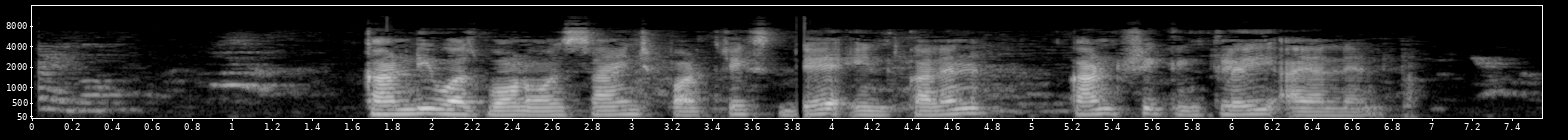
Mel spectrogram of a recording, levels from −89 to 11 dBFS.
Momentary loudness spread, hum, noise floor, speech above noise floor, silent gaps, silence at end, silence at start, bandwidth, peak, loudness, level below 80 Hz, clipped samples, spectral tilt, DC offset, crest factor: 19 LU; none; -48 dBFS; 29 dB; none; 0.25 s; 0.05 s; 9.2 kHz; 0 dBFS; -19 LUFS; -62 dBFS; under 0.1%; -5 dB/octave; under 0.1%; 20 dB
